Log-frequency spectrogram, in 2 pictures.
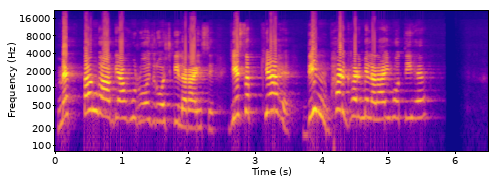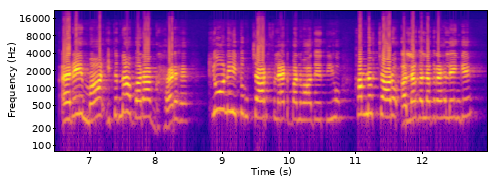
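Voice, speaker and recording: A woman's voice: high-pitched, sharp tone, exaggerated voice. A woman voicing an irritated grown son who is fed up with family quarrels. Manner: exasperated, demanding.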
